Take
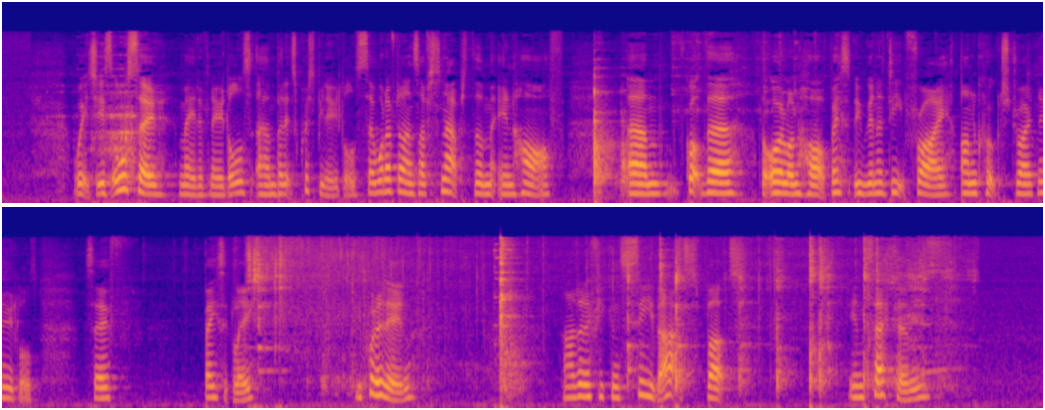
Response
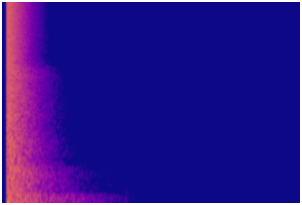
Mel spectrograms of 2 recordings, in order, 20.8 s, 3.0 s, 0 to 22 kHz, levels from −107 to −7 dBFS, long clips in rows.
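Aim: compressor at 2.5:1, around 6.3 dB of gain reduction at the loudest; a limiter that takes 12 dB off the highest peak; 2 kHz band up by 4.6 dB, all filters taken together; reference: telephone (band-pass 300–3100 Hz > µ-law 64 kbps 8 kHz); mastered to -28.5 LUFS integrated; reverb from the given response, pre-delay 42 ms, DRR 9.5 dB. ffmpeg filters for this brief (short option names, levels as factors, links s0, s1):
-filter_complex "[0:a]equalizer=f=2000:t=o:g=6.5,acompressor=threshold=0.0355:ratio=2.5,alimiter=level_in=1.06:limit=0.0631:level=0:latency=1,volume=0.944,asplit=2[s0][s1];[1:a]atrim=start_sample=2205,adelay=42[s2];[s1][s2]afir=irnorm=-1:irlink=0,volume=0.119[s3];[s0][s3]amix=inputs=2:normalize=0,highpass=300,lowpass=3100,volume=3.16" -ar 8000 -c:a pcm_mulaw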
